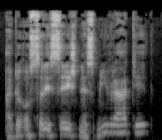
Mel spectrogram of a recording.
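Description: A man's voice: mid-range voice, animated, a bit bright, slightly rough, voice pushed up. A man voicing a shy, anxious young woman who speaks in a timid, hesitant voice.

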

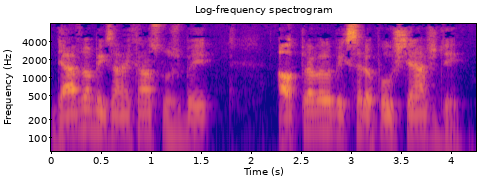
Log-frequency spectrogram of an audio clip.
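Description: A man reading the lines of a worldly, good-humoured army doctor in an audiobook, with calm, gently reflective speech. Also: medium pitch, natural voice.

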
